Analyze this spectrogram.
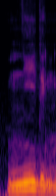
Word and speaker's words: kneading: to say it so i would have said netting the dough so i am wrong in that word so it is kneading the dough okay on my knees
